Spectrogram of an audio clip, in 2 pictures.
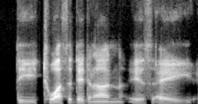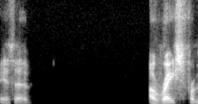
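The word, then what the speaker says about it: Aodh: female we have a which in the story is pronounced is spelled a-o-d-h but it's pronounced a as far as i could tell see like mine's thinking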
